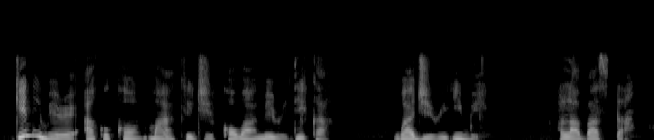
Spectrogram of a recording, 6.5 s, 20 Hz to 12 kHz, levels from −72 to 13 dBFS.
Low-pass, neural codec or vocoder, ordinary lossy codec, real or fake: 7.2 kHz; none; Opus, 64 kbps; real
